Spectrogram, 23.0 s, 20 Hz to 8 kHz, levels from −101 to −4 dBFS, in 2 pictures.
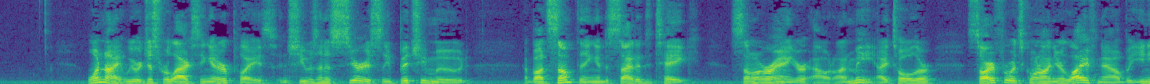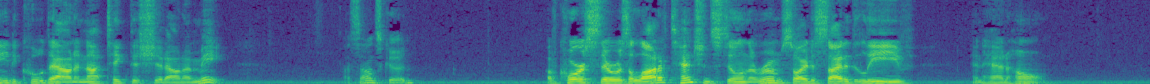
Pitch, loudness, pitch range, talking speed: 135 Hz, -22 LUFS, 120-155 Hz, 205 wpm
